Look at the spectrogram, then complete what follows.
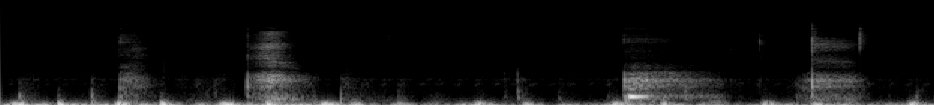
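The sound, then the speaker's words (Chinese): A girl's muffled heartbeat thumps in a quick, steady rhythm throughout, with a few soft breathy sighs drifting over it and no talking. “心跳也变得快起来了。”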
